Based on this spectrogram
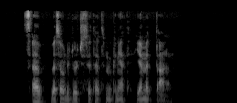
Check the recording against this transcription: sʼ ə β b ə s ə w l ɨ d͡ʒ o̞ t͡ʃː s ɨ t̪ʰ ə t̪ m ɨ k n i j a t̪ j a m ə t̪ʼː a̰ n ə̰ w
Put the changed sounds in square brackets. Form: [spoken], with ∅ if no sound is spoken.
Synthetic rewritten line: sʼ ə β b ə s ə w l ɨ d͡ʒ o̞ t͡ʃː s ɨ t̪ʰ ə t̪ m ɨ k n i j a t̪ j [ɛ] m ə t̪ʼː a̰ n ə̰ w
